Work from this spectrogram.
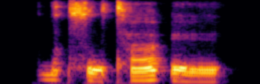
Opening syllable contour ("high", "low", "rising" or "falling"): high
